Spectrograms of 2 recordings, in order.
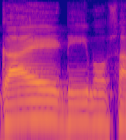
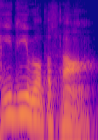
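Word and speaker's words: Guy de Maupassant: افسانہ ہے موپساں کا، بعض لوگ اس کو تلفظ میں گائے ڈی موپساں بھی پڑھتے ہیں، GUY سے جو کہ نام ہے۔ بہرحال فرینچ پروننسیشن اس کا ہے گی دی موپساں۔ یہ نوجوانوں کے لیے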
